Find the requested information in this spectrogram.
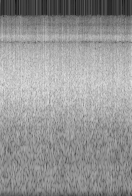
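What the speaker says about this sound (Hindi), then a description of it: "यू कैन सी ज़बरदस्त बारिश हो रही है" Heavy rain pours steadily on a road in Delhi during a cab ride home from a failed cycling ride, a dense, constant hiss with faint rumbles beneath and no voices.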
